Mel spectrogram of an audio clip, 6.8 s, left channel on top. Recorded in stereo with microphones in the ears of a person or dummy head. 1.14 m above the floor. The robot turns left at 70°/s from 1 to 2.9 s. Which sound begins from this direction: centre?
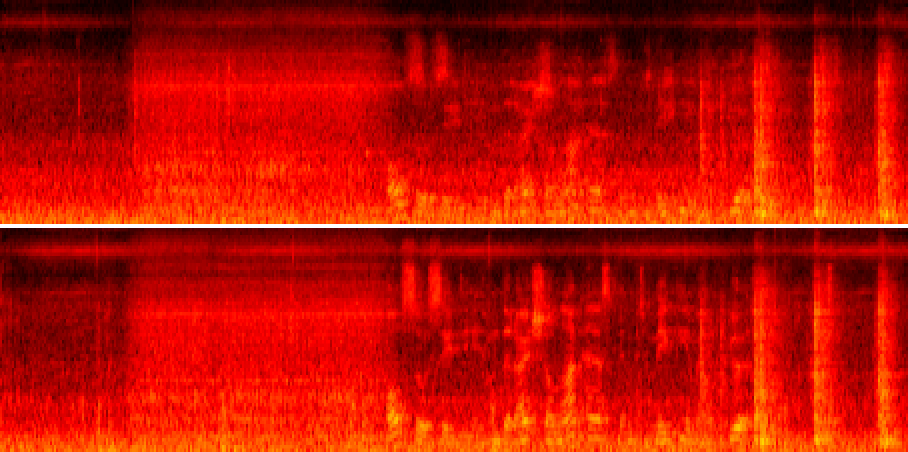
A rattle, at 5.2 s.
